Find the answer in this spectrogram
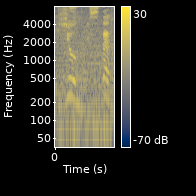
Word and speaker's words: Jungstedt: Primero mi apellido, Jungstedt. Se dice Jungstedt.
